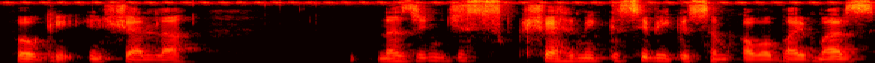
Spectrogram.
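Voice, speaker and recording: A man talks in a normal speaking voice at a medium pitch. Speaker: voice actor. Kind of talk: religious remedy narration.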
